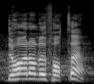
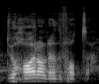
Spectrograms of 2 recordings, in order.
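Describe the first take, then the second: First: Louder, higher repeat with a grin; emphatic repeat. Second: Said in the usual way. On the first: Retold or imitated. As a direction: say it again, louder and firmer. (sier det igjen, høyere og bestemt til den gråtende toåringen) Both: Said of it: "Så sa jeg bare".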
